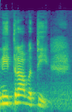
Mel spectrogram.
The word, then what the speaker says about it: नेत्रावती: मेरा भी नाम है नेत्रावती, NETRAVATHI, this is my original name spelling but I have dropped the A to that, so नेत्रवती। सो it's actually pronunciation vibration wise same ही है but spelling is different.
